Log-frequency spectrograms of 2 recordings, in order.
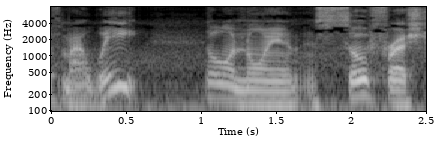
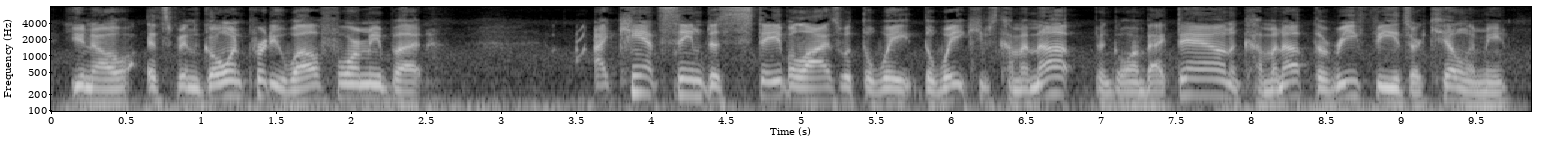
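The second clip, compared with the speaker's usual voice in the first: ordinary talk, nothing marked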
